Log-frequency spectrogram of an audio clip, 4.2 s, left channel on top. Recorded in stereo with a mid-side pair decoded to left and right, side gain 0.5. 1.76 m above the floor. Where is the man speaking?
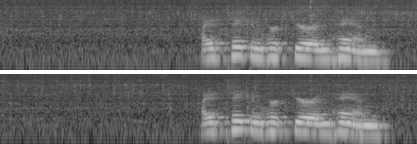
5° right, 1.9 m.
